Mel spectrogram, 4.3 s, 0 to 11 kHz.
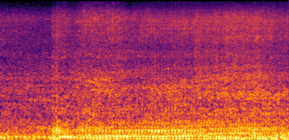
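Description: A 13-year-old Yamaha XT 660 motorcycle with twin exhausts runs nearby, its steady, loud single-cylinder thump rising slightly after a moment and continuing evenly without talk.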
